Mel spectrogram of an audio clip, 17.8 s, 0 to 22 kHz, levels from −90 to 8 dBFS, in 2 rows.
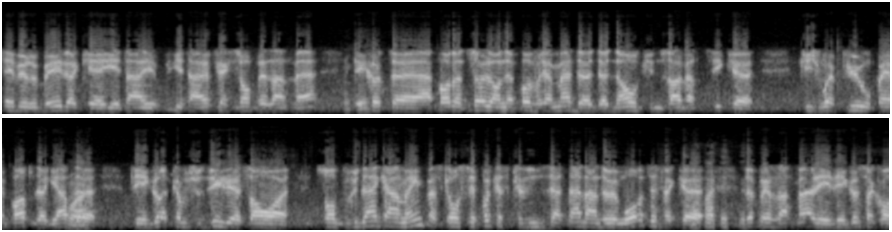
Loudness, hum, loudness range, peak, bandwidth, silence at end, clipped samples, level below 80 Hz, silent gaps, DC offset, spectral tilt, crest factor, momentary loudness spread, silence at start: -18 LUFS; none; 2 LU; -4 dBFS; 10.5 kHz; 0 s; under 0.1%; -78 dBFS; none; under 0.1%; -3 dB/octave; 16 dB; 5 LU; 0 s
